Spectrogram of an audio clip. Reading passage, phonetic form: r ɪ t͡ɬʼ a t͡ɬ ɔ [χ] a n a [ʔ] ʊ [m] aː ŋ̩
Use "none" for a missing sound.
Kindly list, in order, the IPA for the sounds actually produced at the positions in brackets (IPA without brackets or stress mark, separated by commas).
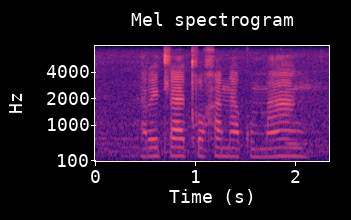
χ, k, m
